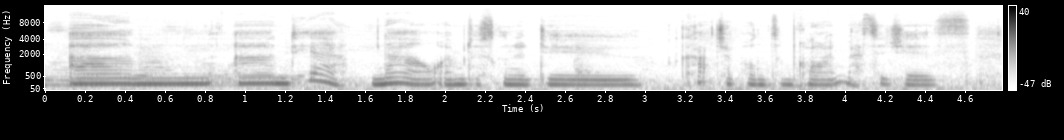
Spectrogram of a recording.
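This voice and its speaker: A soft-spoken woman with a southern English accent talks at a fairly low pitch with fairly even intonation, and there is noticeable background noise. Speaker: vlogger and mindset coach. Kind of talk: casual vlog. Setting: hotel lobby co-working space. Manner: quiet, speaking softly.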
